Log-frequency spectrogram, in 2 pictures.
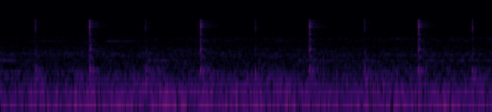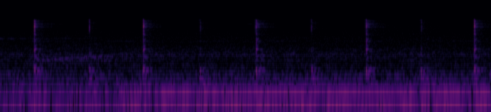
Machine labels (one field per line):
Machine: valve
